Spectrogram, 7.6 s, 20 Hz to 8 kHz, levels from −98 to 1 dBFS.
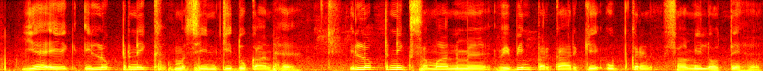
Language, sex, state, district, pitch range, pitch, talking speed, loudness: Hindi, male, Rajasthan, Bikaner, 150-185 Hz, 165 Hz, 135 wpm, -13 LUFS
